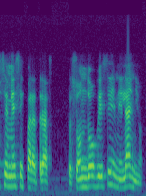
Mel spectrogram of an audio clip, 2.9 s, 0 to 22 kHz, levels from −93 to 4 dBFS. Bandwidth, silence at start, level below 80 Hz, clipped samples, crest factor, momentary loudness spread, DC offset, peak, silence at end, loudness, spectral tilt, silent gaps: 7.4 kHz; 0.05 s; -64 dBFS; under 0.1%; 18 dB; 7 LU; under 0.1%; -2 dBFS; 0.1 s; -19 LUFS; -4.5 dB/octave; none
